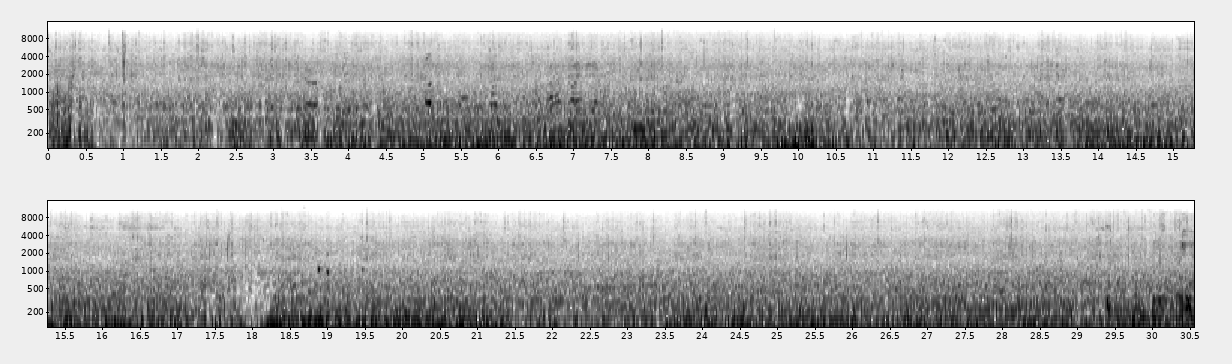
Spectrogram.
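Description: Wind rumbling on the microphone of a moving bicycle, with rolling noise from the ride over brick paving and a single thump about ten seconds in.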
